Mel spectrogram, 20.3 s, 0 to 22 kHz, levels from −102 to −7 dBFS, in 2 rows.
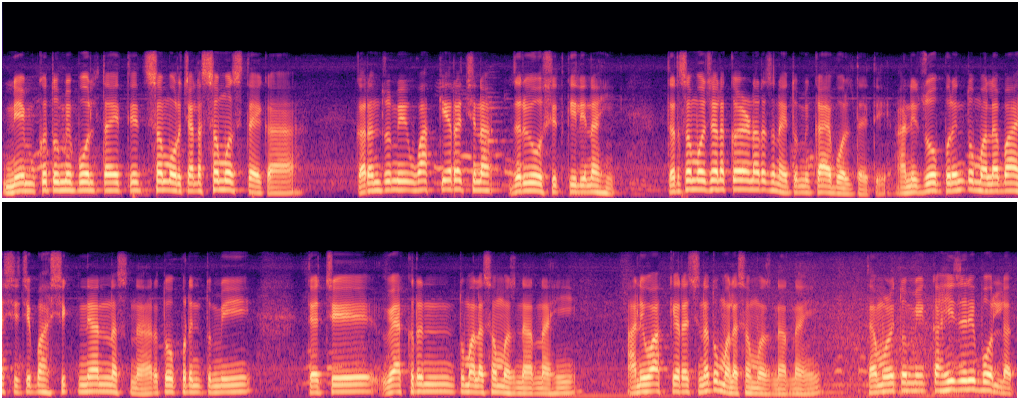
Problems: constant background noise, background conversations at intervals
